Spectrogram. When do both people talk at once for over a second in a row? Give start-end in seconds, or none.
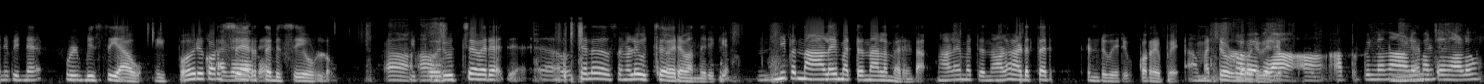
none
